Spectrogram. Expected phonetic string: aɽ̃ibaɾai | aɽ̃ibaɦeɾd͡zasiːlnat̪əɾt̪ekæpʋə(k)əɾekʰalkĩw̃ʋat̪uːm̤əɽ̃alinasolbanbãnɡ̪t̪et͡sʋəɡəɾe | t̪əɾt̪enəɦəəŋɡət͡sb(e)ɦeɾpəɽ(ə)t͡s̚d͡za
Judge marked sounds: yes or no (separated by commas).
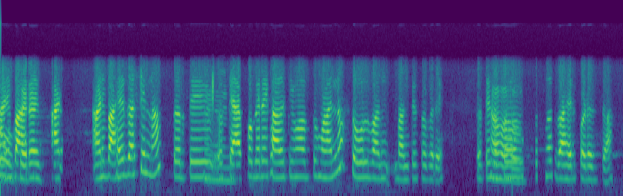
no, no, yes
